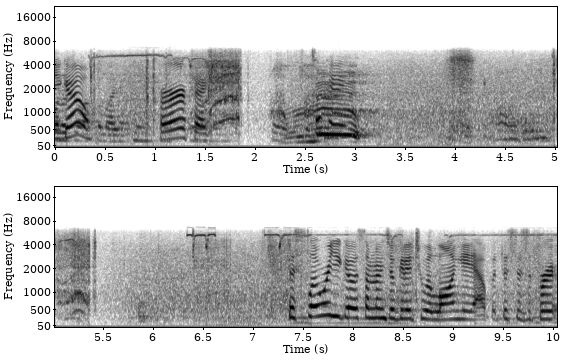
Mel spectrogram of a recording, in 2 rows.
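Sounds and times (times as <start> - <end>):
high motor whine: 0.0 - 2.0, 6.4 - 10.0
cordless drill turning: 0.4 - 2.0, 5.0 - 5.5, 7.1 - 7.6, 8.4 - 10.0
short hiss: 3.9 - 4.2.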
